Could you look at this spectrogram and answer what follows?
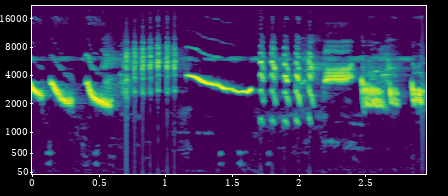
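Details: Energetic 'ngerek' song of a Javan pied starling, used for training kept birds: three falling whistles, a burst of rapid clicks, one long descending whistle, then stuttering chatter and buzzy notes.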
